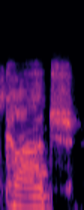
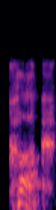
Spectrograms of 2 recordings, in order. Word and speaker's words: Koch: pronounced his name because i didn't know if it was koch or coke i found out it's actually cook so jim cook uh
